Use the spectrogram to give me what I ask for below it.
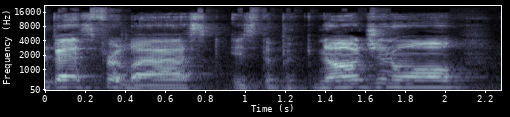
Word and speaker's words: Pycnogenol: I saved the best for last, is the Pycnogenol, 5%. Yes, that's how you pronounce it. It's impossible. It's impossible to understand. So I call it the impossible, marvelous antioxidant serum. Pycnogenol is a derivative of pine needles.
